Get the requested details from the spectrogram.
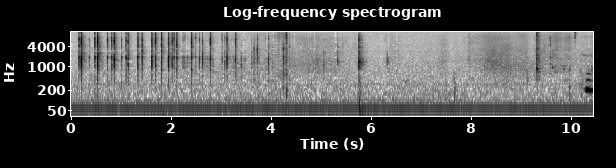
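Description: Fingertips tap quickly and lightly on a plastic Kirby's Dream Land 2 Game Boy cartridge, making dry, bright clicks that stop right away. The taps come fast and dense at first, then thin out to scattered clicks over a steady low hum. The clip ends with a duller, louder knock.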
